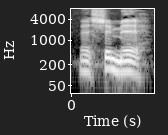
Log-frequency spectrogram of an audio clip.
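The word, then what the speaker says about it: שמר: ele é o chamar ele se pronunciado shimmer nessa minha significa vigilância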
